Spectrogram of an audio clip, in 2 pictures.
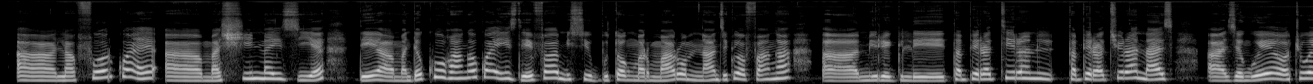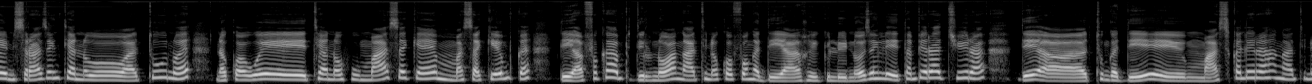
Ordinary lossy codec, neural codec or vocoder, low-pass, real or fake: none; none; none; real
